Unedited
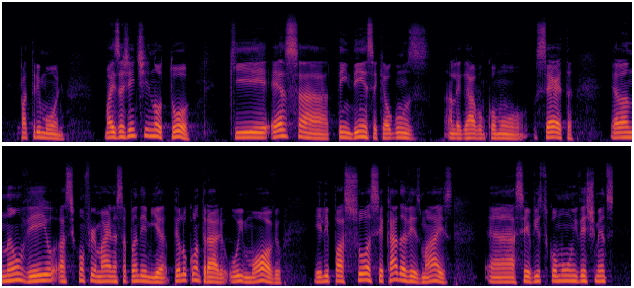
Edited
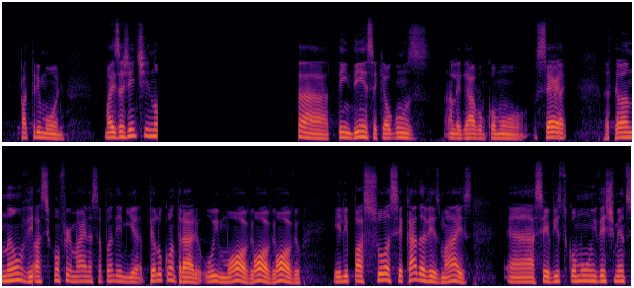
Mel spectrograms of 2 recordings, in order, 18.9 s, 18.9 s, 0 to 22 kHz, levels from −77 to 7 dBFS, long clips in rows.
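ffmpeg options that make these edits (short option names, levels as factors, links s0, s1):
-filter_complex "[0:a]asplit=10[s0][s1][s2][s3][s4][s5][s6][s7][s8][s9];[s0]atrim=end=2.33,asetpts=PTS-STARTPTS,afade=t=out:st=2.326:d=0.004:c=hsin[s10];[s1]atrim=start=2.33:end=4.45,asetpts=PTS-STARTPTS,volume=0[s11];[s2]atrim=start=4.45:end=8.362,asetpts=PTS-STARTPTS,afade=t=in:d=0.004:c=hsin[s12];[s3]atrim=start=8.358:end=9.232,asetpts=PTS-STARTPTS,areverse[s13];[s4]atrim=start=9.228:end=9.912[s14];[s5]atrim=start=10.278:end=10.812[s15];[s6]atrim=start=10.808:end=11.892,asetpts=PTS-STARTPTS,volume=0.631[s16];[s7]atrim=start=11.888:end=13.602[s17];[s8]atrim=start=13.268:end=13.602[s18];[s9]atrim=start=13.268[s19];[s10][s11][s12]concat=n=3:v=0:a=1[s20];[s20][s13]acrossfade=d=0.004:c1=hsin:c2=hsin[s21];[s21][s14]acrossfade=d=0.004:c1=hsin:c2=hsin[s22];[s22][s15]acrossfade=d=0.004:c1=hsin:c2=hsin[s23];[s23][s16]acrossfade=d=0.004:c1=hsin:c2=hsin[s24];[s24][s17]acrossfade=d=0.004:c1=hsin:c2=hsin[s25];[s25][s18]acrossfade=d=0.004:c1=hsin:c2=hsin[s26];[s26][s19]acrossfade=d=0.004:c1=hsin:c2=hsin"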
